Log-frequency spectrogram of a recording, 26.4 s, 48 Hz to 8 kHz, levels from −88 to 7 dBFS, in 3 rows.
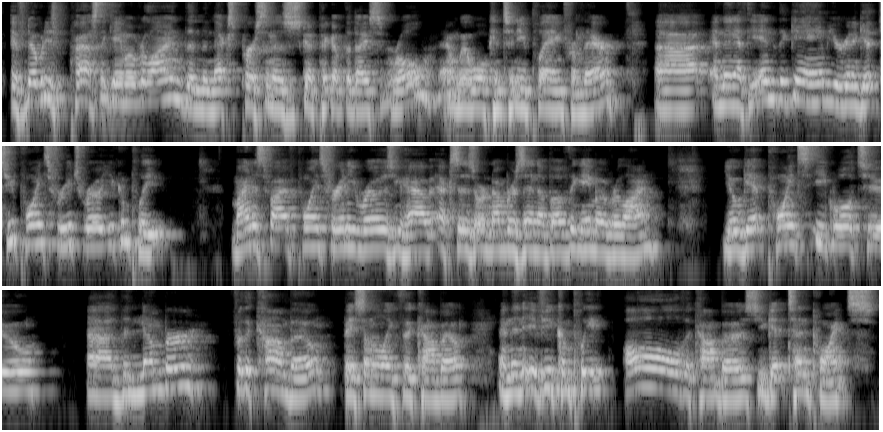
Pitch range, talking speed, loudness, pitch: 165-210 Hz, 215 wpm, -19 LUFS, 190 Hz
